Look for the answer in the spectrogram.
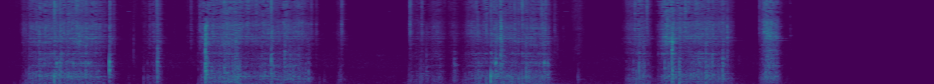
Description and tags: Metal chair, bricks, outside, close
